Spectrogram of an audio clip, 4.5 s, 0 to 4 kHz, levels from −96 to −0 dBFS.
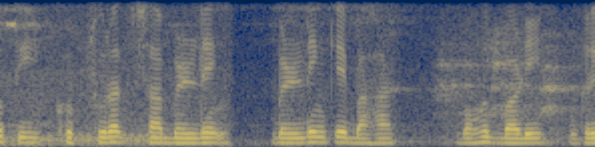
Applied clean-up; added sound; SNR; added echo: none; none; none; none.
